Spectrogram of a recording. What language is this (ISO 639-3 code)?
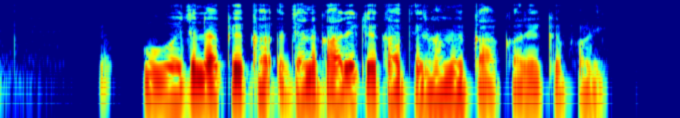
bho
